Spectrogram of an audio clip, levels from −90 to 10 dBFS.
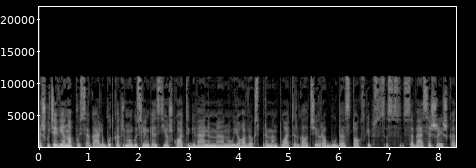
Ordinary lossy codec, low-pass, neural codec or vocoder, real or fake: MP3, 48 kbps; 14.4 kHz; none; real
